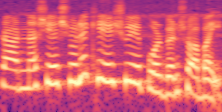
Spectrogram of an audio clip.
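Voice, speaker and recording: A woman's voice: high voice, animated, fast talker. A woman voicing a practical, caring village mother in a cartoon, talking in a bustling, scolding, motherly way.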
